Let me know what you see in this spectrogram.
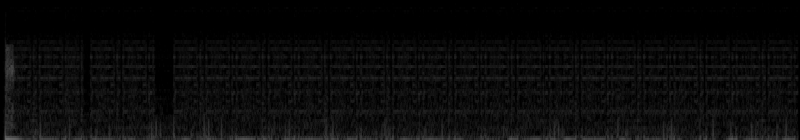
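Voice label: Phoenix police department, scanner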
